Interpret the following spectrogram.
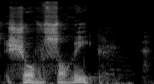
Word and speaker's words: chauve-souris: For starters, the CH in French is pronounced sh, but there's a lot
